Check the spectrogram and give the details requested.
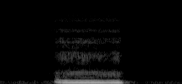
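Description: A single loud, low, rumbling snore lasting under a second from a sleeping dog, against a quiet room.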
